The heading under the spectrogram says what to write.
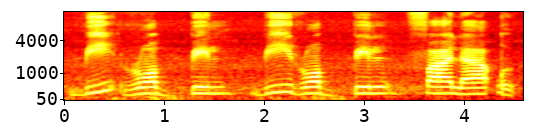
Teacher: اب قوف کو کر دیں گے سائلنٹ، تو یہاں پہ ہو جائے گا قلقلہ، قلقلہ کا مطلب ہے ہلانا، ٹھیک ہے، قوف کو ہلا کر پڑھنا ہے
